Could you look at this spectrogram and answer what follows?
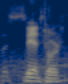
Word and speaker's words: Vanthoor: I'm sorry, how do you pronounce his name? Vanthoor, you're right.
